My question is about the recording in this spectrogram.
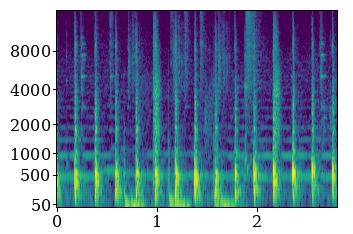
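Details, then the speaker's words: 2023 Range Rover rear interior: hand taps on an undamped plastic trim panel give hollow, ringing knocks; a panel with a harness through it only thuds; the rear section is to be sound-deadened against rattles. "see how much noise that makes? Now this panel has a harness through it. See how it kind of thuds? It doesn't have the same resonance as that panel, so we're gonna do some deadening."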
